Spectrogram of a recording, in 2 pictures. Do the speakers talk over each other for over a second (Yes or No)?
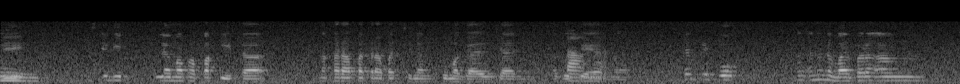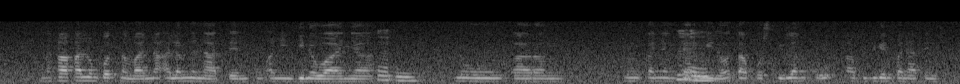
No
